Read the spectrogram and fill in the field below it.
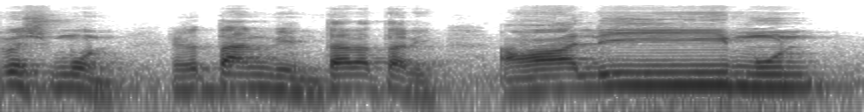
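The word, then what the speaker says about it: عَلِيمٌ: ইফটান, মিম দুই পেশ মুন, এটা তানবিন তাড়াতাড়ি, আলিমুন, কি হবে?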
